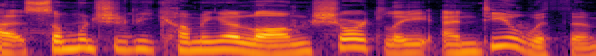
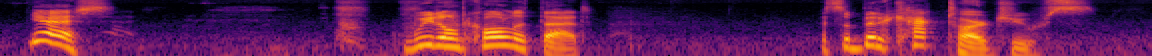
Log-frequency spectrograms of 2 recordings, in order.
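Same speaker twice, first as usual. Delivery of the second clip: wavering, wandering attempt at an Irish accent; 6 semitones higher than usual. Voicing a character offering a strong liquor: put-on Irish-ish accent. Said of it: "I don't know what this accent is anymore".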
